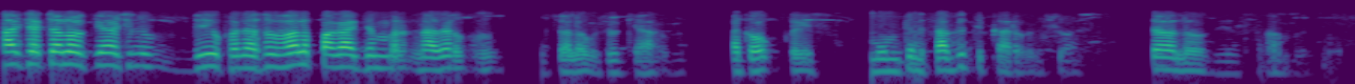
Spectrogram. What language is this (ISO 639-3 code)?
kas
